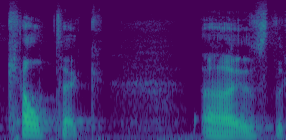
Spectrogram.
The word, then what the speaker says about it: Celtic: Um I think they said it's pronounced Celtic uh is the correct term. Celtic. Wonderful. I I apologize again for my butchering of every single word on this stream. Um the old Celtic tribes uh placed him there.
